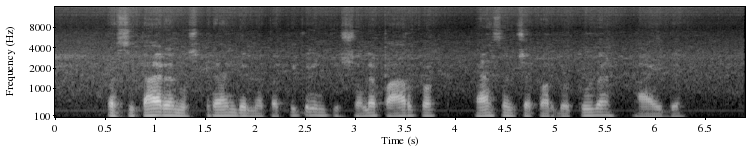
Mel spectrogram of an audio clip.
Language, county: Lithuanian, Klaipėda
